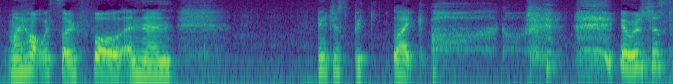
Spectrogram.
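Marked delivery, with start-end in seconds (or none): 3.9-6.7 slow, choked whisper breaking into a laugh; tearful whisper. Real, not acted. Describing the cat being taken, in a tearful whisper. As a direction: barely get the words out through tears. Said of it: "I need to stop crying".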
